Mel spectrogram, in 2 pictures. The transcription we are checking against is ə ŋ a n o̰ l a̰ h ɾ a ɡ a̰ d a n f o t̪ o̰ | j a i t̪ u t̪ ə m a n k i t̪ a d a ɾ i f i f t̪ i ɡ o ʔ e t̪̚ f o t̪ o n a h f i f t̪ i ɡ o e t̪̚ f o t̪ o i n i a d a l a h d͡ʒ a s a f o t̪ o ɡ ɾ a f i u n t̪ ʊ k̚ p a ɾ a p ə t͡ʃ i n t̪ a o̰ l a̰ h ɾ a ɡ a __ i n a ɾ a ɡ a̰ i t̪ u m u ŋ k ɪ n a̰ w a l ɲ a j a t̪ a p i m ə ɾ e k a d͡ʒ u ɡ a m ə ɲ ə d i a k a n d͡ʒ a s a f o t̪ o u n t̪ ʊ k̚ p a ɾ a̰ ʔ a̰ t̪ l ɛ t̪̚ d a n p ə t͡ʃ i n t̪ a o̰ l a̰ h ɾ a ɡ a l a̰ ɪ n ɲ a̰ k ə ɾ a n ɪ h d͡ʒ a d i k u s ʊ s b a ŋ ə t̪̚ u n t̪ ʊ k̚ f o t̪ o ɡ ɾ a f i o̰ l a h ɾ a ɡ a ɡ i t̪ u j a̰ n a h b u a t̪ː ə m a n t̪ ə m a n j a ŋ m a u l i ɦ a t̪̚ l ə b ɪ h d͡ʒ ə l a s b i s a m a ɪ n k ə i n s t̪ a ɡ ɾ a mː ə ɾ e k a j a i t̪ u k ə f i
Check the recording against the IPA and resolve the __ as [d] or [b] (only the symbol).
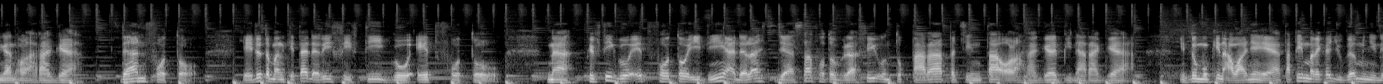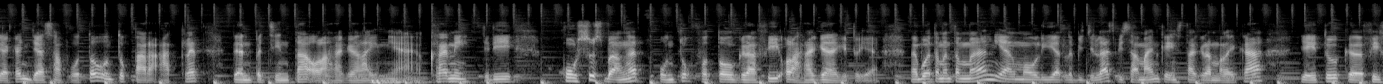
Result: b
